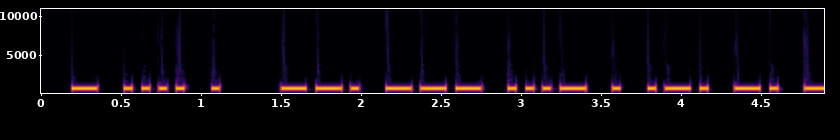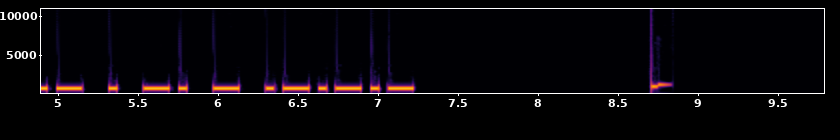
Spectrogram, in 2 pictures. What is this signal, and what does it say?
Morse code, heard as a keyed tone, about 22 wpm, 700 Hz. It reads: THE GOVERNMENT.
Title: Sentences from Top 1000 Words - Review Part 3 - 22wpm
